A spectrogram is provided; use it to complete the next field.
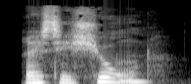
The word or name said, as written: recession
